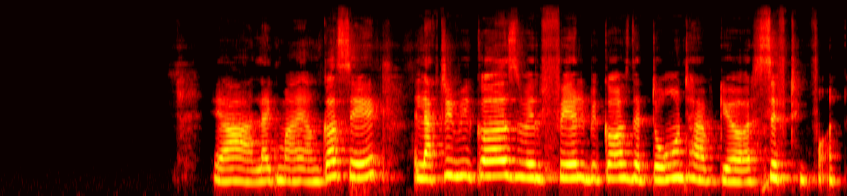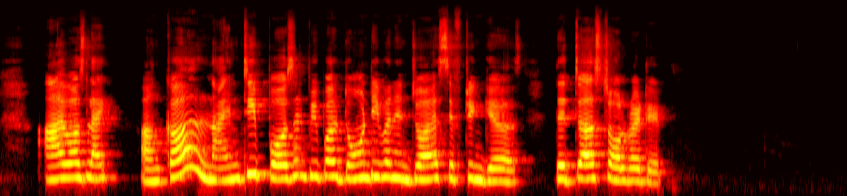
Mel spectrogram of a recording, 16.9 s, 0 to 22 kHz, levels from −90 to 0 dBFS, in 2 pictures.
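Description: No technical faults can be heard anywhere in this speech.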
